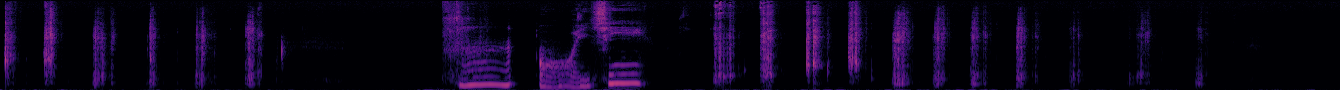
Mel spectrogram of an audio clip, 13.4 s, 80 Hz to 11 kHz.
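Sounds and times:
rice crackers being bitten and chewed: 0:00.0 - 0:02.9, 0:07.1 - 0:12.2
speech: 0:05.8 - 0:06.5.

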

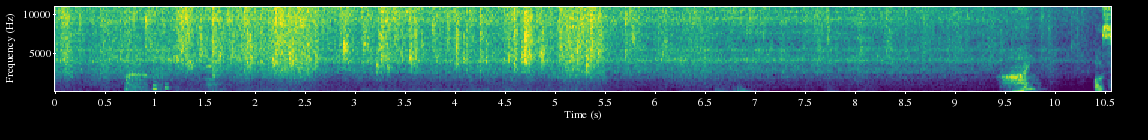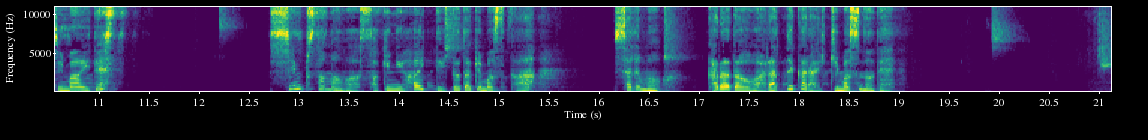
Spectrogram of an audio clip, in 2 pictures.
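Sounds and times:
shower water spraying on a body during rinsing: 0:00.0 - 0:10.4
speech: 0:10.4 - 0:11.2, 0:12.9 - 0:15.6, 0:16.2 - 0:19.0.

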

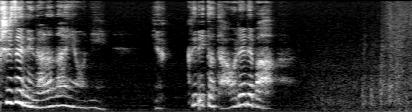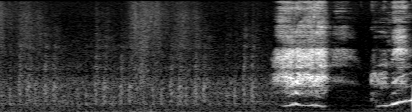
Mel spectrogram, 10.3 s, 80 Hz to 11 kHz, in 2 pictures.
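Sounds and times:
speech: 0:00.0 - 0:03.5, 0:08.7 - 0:09.2, 0:10.0 - 0:10.2
crowded train rumbling and rattling along the tracks: 0:03.7 - 0:10.2
train wheels clattering over rail joints: 0:03.8 - 0:09.4.

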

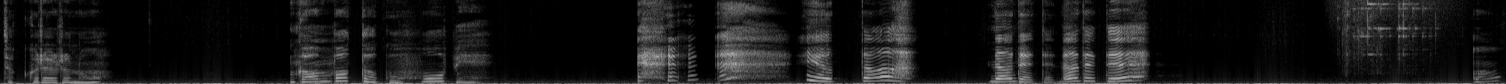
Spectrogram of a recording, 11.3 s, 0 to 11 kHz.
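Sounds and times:
speech: 0:00.0 - 0:00.9, 0:02.2 - 0:03.7, 0:06.0 - 0:08.7
small jewellery accessory dropping with metallic clinks: 0:10.0 - 0:11.0.

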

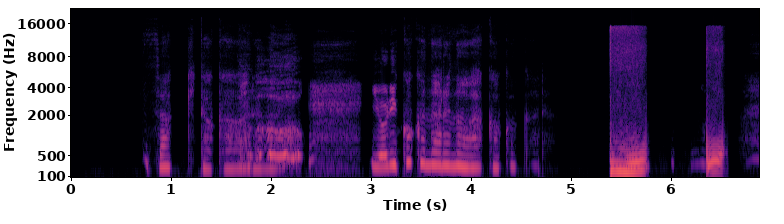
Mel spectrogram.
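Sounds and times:
speech: 0:00.8 - 0:04.8
loud farts: 0:05.4 - 0:06.6.

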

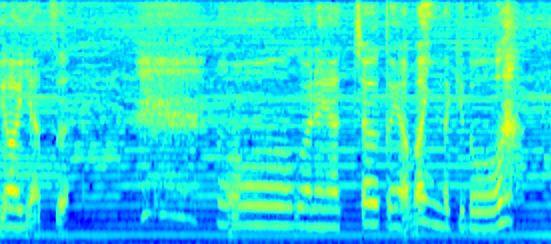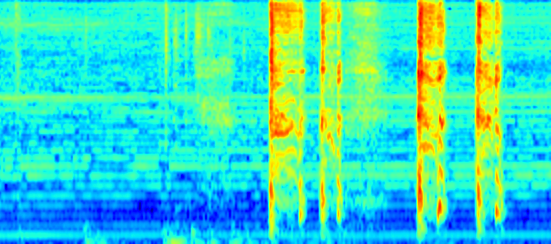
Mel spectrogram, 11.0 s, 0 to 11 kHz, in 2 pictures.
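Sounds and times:
steady low electrical hum: 0:00.0 - 0:11.0
speech: 0:00.1 - 0:00.8, 0:01.4 - 0:05.4
person coughing in harsh bursts: 0:08.2 - 0:09.0, 0:09.7 - 0:10.6.

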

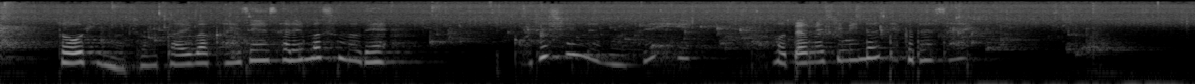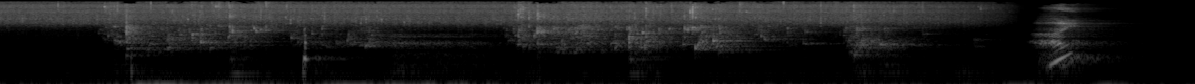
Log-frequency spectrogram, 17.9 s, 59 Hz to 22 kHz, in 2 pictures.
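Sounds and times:
running water rinsing shampoo foam off a person's hair: 0:00.0 - 0:16.5
speech: 0:00.4 - 0:03.1, 0:03.9 - 0:07.4.

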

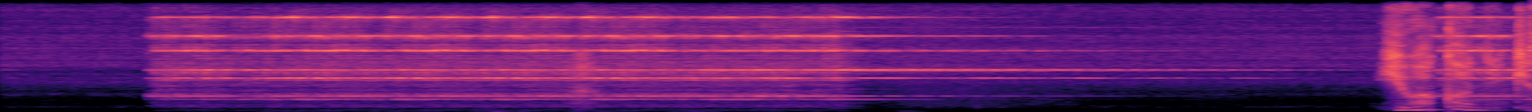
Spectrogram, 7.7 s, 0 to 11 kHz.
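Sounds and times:
old black rotary telephone bell ringing: 0:00.8 - 0:06.3
speech: 0:06.9 - 0:07.6.

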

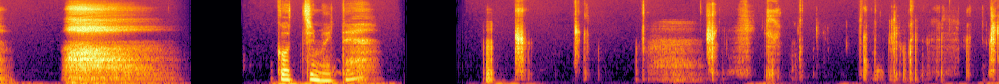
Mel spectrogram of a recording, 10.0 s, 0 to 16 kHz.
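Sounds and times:
human breathing in and out during a guided breathing exercise: 0:00.6 - 0:01.8
speech: 0:02.8 - 0:03.8.

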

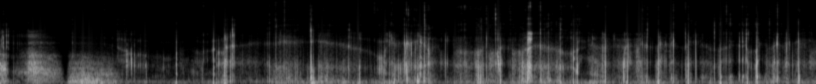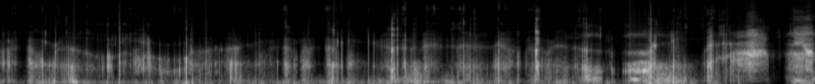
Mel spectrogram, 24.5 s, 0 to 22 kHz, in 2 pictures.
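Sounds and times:
breathy sighs: 0:00.3 - 0:01.8, 0:23.2 - 0:24.4
wet mouth smacks, clicks and chewing noises imitating eating an ear: 0:03.1 - 0:24.4.

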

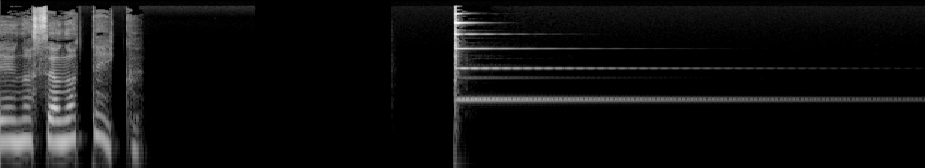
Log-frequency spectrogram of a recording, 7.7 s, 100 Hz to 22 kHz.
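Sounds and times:
speech: 0:00.0 - 0:01.2
bell ringing: 0:03.8 - 0:07.7.

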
